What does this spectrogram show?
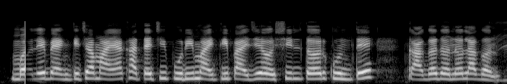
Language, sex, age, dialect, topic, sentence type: Marathi, female, 18-24, Varhadi, banking, question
